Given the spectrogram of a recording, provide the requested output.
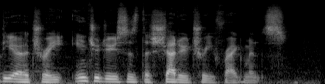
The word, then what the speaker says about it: Scadutree: earth tree introduces the shadow tree fragments Shadow tree fragments apparently not pronounced scoo tree fragments despite it sounding way more fun scoo the problem with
